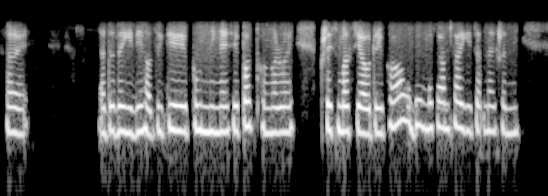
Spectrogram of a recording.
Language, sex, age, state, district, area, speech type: Manipuri, female, 18-30, Manipur, Kangpokpi, urban, conversation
